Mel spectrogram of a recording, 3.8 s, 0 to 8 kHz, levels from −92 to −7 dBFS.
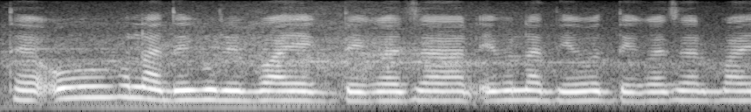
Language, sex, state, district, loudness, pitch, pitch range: Chakma, female, Tripura, Dhalai, -14 LUFS, 215 Hz, 210-220 Hz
